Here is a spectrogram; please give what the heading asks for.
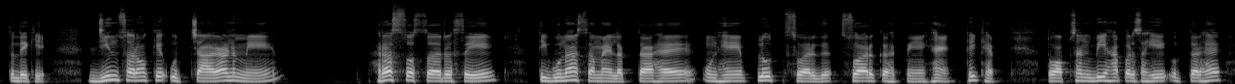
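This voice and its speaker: A man tutoring for an exam, his voice mellow and smooth, recorded dry and close. He works through each question step by step and checks in often with the listener. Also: fairly high pitch, no echo. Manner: explains step by step with frequent "ठीक है" and "है ना". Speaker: teacher solving exam questions. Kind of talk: exam-prep lesson.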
